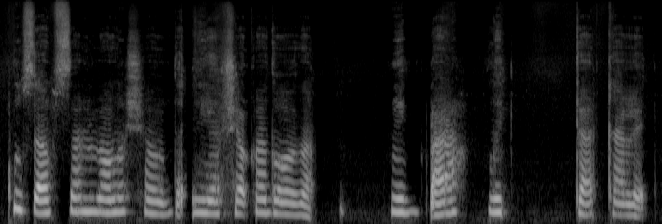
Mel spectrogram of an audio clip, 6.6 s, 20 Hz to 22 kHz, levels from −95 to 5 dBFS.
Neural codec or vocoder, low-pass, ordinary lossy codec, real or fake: codec, 44.1 kHz, 1.7 kbps, Pupu-Codec; none; none; fake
